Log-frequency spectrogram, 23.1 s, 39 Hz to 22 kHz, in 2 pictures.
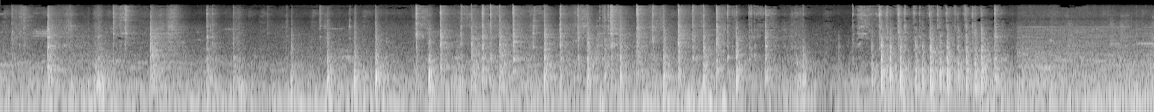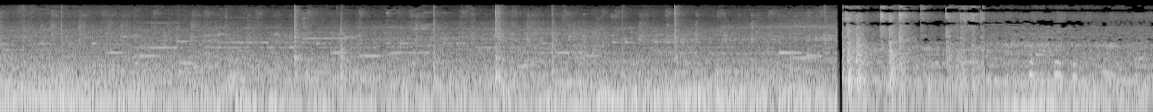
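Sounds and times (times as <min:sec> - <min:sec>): metal spatulas tapping and scraping: 0:00.0 - 0:10.2.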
